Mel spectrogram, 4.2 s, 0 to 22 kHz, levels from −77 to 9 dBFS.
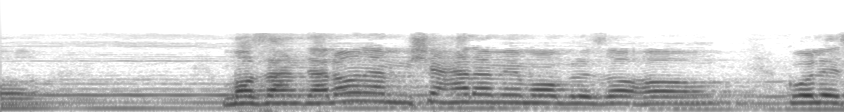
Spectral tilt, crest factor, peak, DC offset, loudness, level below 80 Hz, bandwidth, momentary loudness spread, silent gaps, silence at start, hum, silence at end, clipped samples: -5.5 dB/octave; 16 dB; -6 dBFS; under 0.1%; -21 LUFS; -46 dBFS; 7.6 kHz; 15 LU; none; 0 s; none; 0 s; under 0.1%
